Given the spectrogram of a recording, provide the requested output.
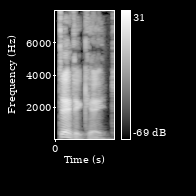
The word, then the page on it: dedicate: anglais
